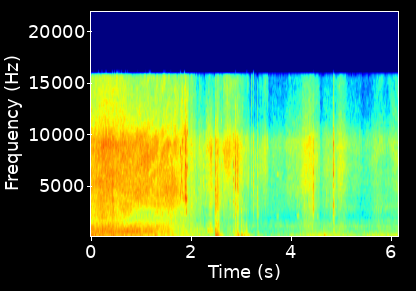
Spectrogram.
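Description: A semi-trailer truck passing close by on the road, loud at first and fading over the first two seconds. About two and a half seconds in there is a single sharp knock, a car door shutting, and then a Renault Duster's engine runs quietly as the car pulls away.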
